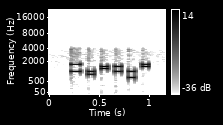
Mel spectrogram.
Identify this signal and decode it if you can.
Multi-frequency trunk signalling (R1, as on North American trunks), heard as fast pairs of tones, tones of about 70 ms. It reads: KP 3092 ST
